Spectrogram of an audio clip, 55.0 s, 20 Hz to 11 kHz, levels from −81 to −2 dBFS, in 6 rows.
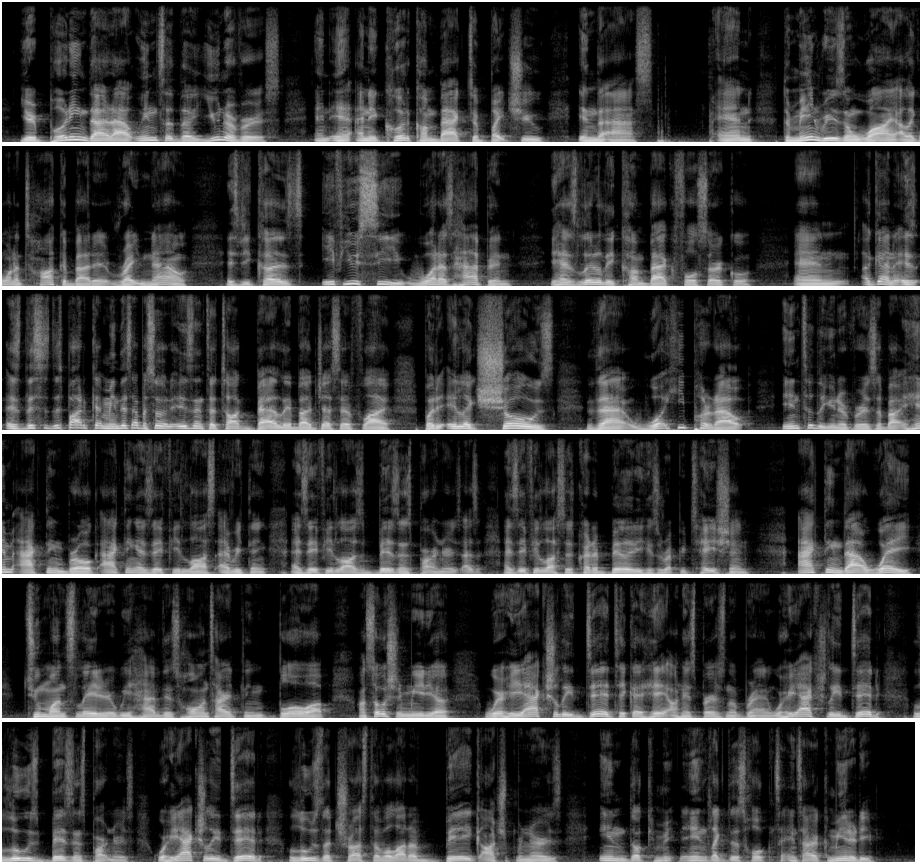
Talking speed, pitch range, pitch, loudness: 180 wpm, 120-145 Hz, 130 Hz, -19 LUFS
